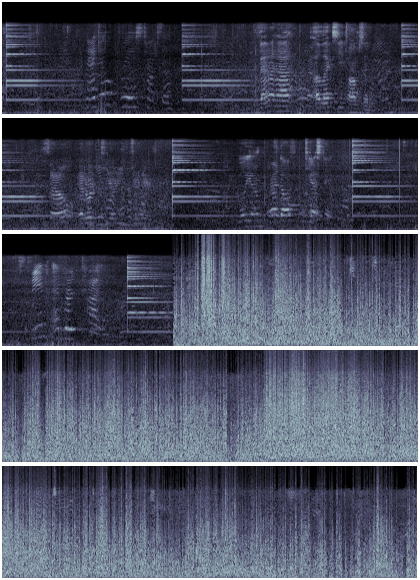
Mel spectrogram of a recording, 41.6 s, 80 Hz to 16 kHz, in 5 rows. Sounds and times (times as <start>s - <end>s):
Outside, urban or manmade: 0.0s - 41.5s.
